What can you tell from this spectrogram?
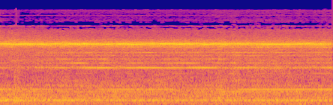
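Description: Pet-treat extrusion production-line machinery running steadily: a continuous mechanical drone with a steady high whine on top.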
